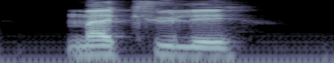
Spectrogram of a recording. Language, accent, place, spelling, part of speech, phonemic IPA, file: French, France, Lyon, maculer, verb, /ma.ky.le/, LL-Q150 (fra)-maculer.wav
- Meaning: to mark; to spoil (with a mark or marks)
